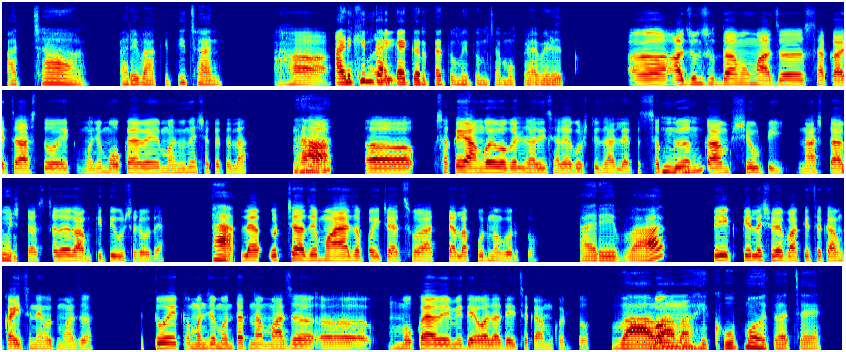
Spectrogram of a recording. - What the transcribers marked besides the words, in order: tapping
- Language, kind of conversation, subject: Marathi, podcast, मोकळा वेळ मिळाला की तुम्हाला काय करायला सर्वात जास्त आवडतं?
